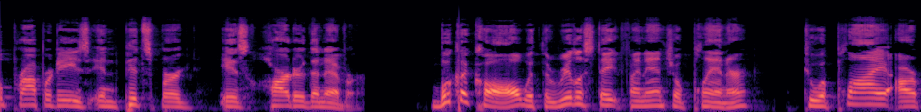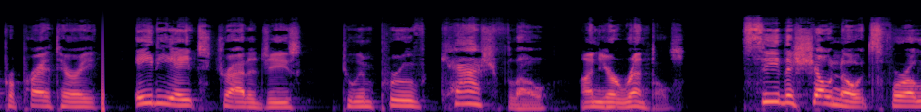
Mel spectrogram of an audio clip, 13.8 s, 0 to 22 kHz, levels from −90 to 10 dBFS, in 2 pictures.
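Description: Loud pops at 3.44 to 3.47 s and 7.67 to 7.70 s cut sharply across this speech clip, the second louder, peaking roughly 10 dB above the signal against about 5 dB for the first. Each is a single brief thump over speech that continues underneath, likely from a voltage spike such as a switch, plug or static discharge entering the chain.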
